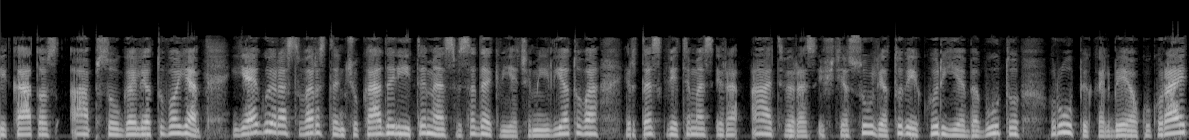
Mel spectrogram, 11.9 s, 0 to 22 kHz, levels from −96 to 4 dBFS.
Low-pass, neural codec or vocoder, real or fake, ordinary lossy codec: 7.2 kHz; none; real; AAC, 32 kbps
